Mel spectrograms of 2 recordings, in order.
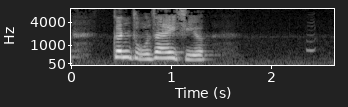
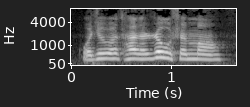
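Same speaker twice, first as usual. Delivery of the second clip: usual speaking voice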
